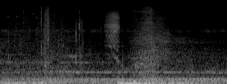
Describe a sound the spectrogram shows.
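A magic power crackles and whooshes as it is cast.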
